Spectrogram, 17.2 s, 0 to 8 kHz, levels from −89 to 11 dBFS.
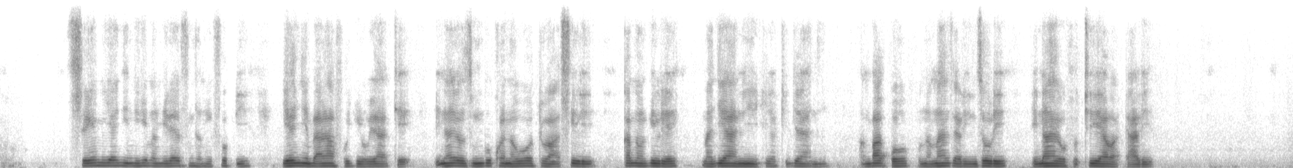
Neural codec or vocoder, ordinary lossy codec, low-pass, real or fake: codec, 16 kHz, 1 kbps, FunCodec, trained on Chinese and English, 50 frames a second; Opus, 16 kbps; 7.2 kHz; fake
